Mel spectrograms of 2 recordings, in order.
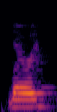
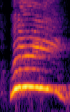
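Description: First: The word is said calmly and quietly. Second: The word is said loudly and excitedly. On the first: The speaker calls it right. "So you want to say it just Larry" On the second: The speaker calls it wrong. "A lot of people are like"

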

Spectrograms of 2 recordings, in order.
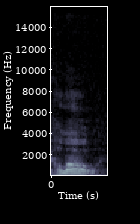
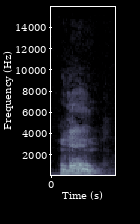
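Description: First: It is said loudly, around 84 decibels. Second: It is said louder, around 90 decibels. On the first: "that's 84"

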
